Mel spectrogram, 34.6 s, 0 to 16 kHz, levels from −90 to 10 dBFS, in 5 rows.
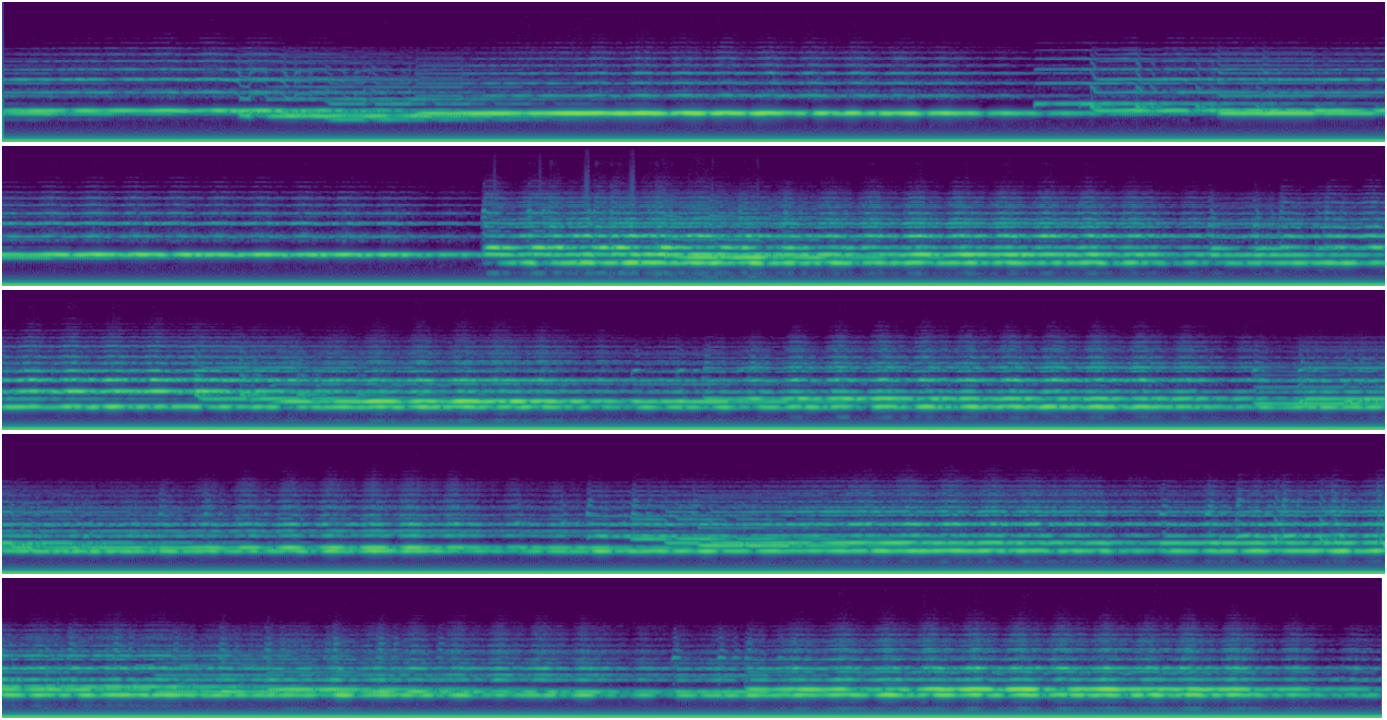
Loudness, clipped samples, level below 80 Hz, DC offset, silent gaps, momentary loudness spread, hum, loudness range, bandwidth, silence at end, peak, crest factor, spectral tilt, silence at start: -19 LUFS; under 0.1%; -74 dBFS; 8%; none; 10 LU; none; 5 LU; 5.4 kHz; 0 s; -2 dBFS; 16 dB; -4.5 dB/octave; 0 s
